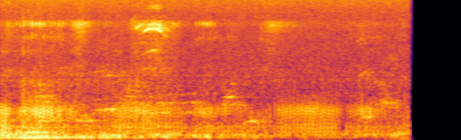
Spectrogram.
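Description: Low, rumbling fluttery breathing noise from a sleeping cat, fading over a few seconds; soft snoring.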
